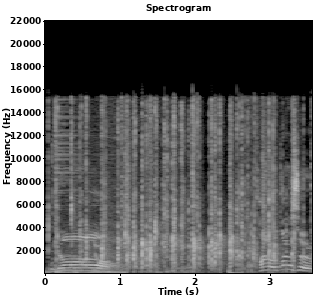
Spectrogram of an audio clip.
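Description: Young men clap their hands.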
